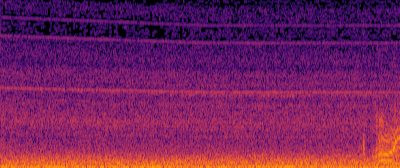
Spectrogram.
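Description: A fighter jet's engine roars steadily during a landing approach in the Ace Combat flight game, a constant low rumble that stays level and moderately loud throughout, with no speech.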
